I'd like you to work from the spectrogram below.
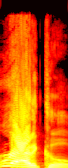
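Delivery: loud, edgy nineties game-hero voice with attitude. Imitating the old cartoon hero's catchphrase: nineties Sonic voice. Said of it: "the one in the nineties where he's like".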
